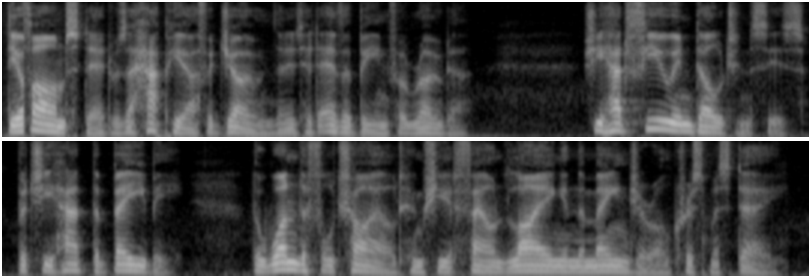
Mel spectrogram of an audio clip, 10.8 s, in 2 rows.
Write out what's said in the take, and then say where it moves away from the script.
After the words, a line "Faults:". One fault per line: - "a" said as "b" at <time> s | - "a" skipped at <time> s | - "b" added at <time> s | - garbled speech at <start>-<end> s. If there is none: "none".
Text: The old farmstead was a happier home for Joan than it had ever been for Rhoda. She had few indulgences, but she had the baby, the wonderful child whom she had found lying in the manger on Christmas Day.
The farmstead was a happier for Joan than it had ever been for Rhoda. She had few indulgences, but she had the baby, the wonderful child whom she had found lying in the manger on Christmas Day.
Faults:
- "old" skipped at 0.1 s
- "home" skipped at 1.3 s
